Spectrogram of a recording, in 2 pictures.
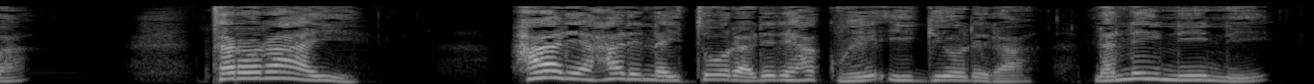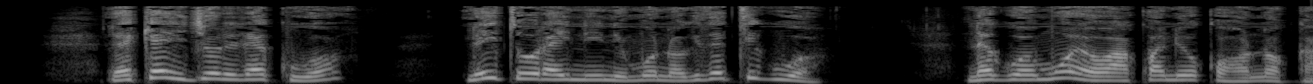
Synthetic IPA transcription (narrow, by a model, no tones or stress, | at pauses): taɾɔɾai | haɾeaɦaɾenaitoɾaɾeɾeɦakuheʔiɡeoɾeɾa | naneinine | ɾɛkɛid͡ʒoɾeɾɛkuɔ | neitoɾainiːnemonɔɣiðetiɣwɔ | naɣwɔmwɔjɔwakwaneokohɔnɔka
